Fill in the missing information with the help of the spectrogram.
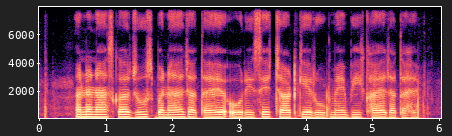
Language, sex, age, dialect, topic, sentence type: Hindi, male, 18-24, Marwari Dhudhari, agriculture, statement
